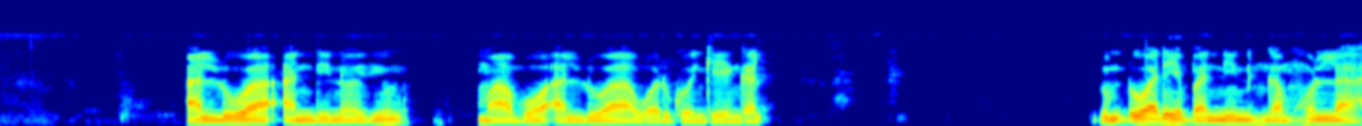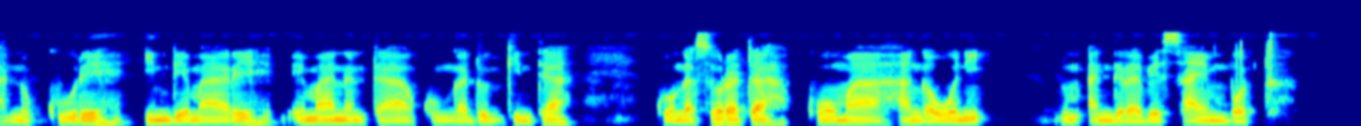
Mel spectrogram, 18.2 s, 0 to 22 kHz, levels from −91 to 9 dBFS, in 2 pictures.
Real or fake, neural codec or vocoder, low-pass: real; none; 7.2 kHz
